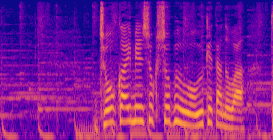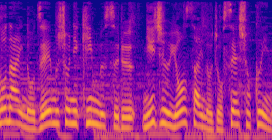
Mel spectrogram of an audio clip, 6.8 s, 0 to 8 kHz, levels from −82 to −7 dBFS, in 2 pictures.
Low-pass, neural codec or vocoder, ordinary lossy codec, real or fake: none; none; none; real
